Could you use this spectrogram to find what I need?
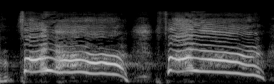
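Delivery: very high, long screams; little girl yelling. Retold or imitated. Four-year-old yelling out the window, shrill play scream. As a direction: shriek it like a small child. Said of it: "Little four-year-old".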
